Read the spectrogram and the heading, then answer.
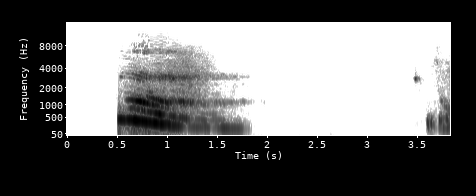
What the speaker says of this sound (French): Un bâillement sonore.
